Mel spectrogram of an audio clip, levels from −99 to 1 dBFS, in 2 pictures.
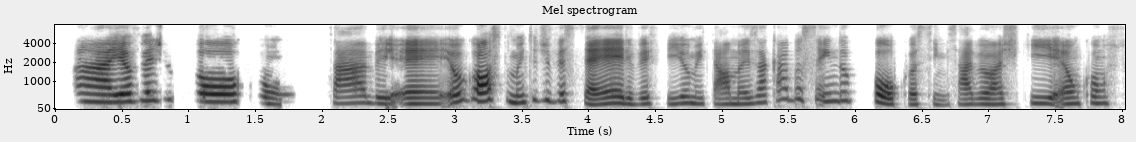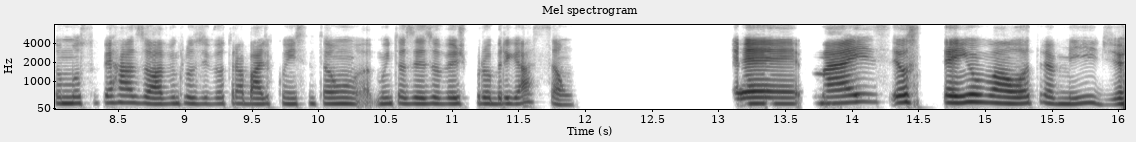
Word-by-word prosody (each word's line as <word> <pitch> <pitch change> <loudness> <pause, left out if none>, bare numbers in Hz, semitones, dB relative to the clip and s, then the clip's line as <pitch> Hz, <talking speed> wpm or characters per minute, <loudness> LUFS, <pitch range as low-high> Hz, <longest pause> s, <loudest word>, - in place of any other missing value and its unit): Ah, 275 -2 +6
eu 275 +2 +8
vejo 310 +1 -1 0.2
pouco, 270 -7 +5 0.4
sabe? 220 -1 -1
Eh, 205 +1 +2
eu 260 +4 +2
gosto 295 -2 +7
muito 250 +7 -4
de 325 0 -7
ver 280 0 -5
série, 210 -3 +4
ver 200 +2 -6
filme 205 +2 -7
e - - -13
tal, 195 - -5
mas 200 +4 -6
acaba 360 +8 -8
sendo 300 0 -8
pouco 200 -8 +3
assim, 180 -1 -8
sabe? 185 +2 -6
Eu 195 - 0
acho 190 +1 -6
que 220 -2 -4
é 205 +1 -1
consumo 220 0 -7
super 230 +2 -12
razoável. 220 -4 -4
Inclusive, 210 -2 -9
eu 205 - -10
trabalho 210 -1 -6
com - - -16
isso, 200 +1 -9
então, 205 0 -6
muitas 210 0 -9
vezes, 210 0 -4
eu 210 - -5
vejo 205 0 -6
por 215 -3 -9
obrigação. 205 -4 -8 1.3
Eh, 210 0 +4
mas 245 +5 +1
eu 245 +2 +3 0.3
tenho 245 +2 +4
uma 235 -3 +1
outra 220 +2 -2
mídia 200 -2 -5
215 Hz, 180 wpm, -22 LUFS, 205-250 Hz, 1.3 s, eu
